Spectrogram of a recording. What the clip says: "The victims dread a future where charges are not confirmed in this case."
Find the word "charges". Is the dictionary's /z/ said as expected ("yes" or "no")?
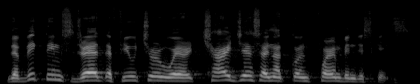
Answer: no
